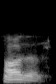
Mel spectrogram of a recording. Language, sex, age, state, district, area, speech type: Nepali, male, 60+, West Bengal, Kalimpong, rural, conversation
